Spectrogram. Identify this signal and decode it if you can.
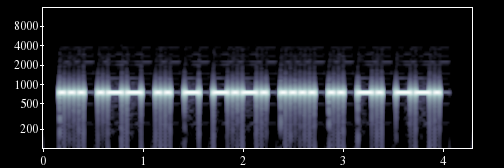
Morse code, heard as a keyed tone, about 25 wpm, 750 Hz. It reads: SWITCHING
